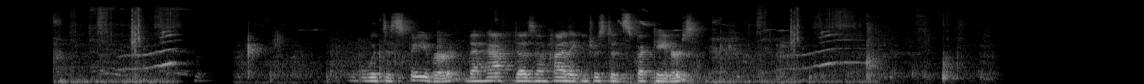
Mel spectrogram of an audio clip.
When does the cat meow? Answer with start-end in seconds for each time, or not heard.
0.5-1.9, 7.1-8.8.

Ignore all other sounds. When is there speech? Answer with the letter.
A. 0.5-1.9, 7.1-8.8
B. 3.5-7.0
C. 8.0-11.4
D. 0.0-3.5
B.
